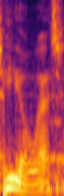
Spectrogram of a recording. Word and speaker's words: Chios: Chios, pronounced Hee-os, is the fifth largest Greek island, located in the northern Aegean Sea, very close to the Turkish coast.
